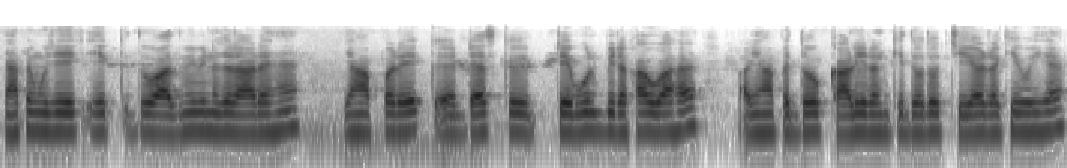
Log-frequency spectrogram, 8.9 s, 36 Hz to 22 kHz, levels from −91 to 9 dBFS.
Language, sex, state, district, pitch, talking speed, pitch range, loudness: Hindi, male, Bihar, Katihar, 145 Hz, 230 wpm, 145-150 Hz, -17 LUFS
